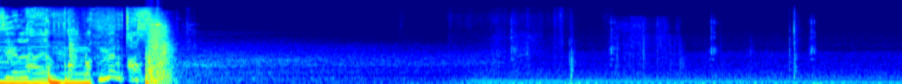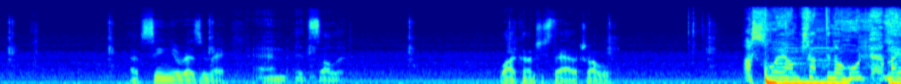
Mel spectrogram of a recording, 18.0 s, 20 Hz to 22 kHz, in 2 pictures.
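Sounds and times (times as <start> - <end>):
steady low hum: 4.0 - 18.0
papers rustling and clicking: 4.9 - 8.0.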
